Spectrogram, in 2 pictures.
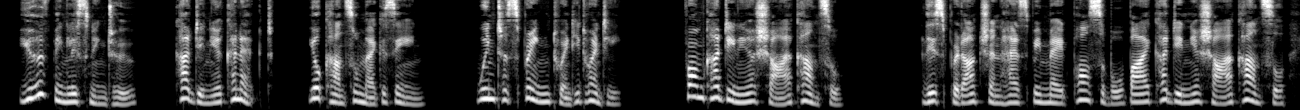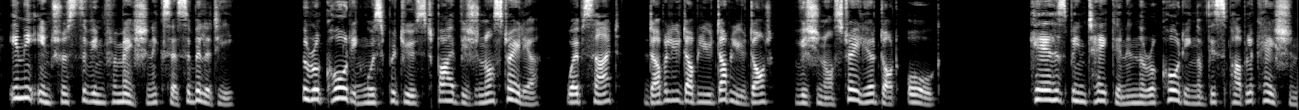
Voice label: closing announcement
